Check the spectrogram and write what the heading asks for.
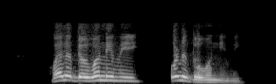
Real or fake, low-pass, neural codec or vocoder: fake; 7.2 kHz; codec, 16 kHz, 1 kbps, X-Codec, HuBERT features, trained on general audio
